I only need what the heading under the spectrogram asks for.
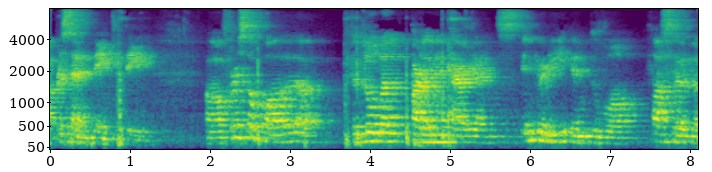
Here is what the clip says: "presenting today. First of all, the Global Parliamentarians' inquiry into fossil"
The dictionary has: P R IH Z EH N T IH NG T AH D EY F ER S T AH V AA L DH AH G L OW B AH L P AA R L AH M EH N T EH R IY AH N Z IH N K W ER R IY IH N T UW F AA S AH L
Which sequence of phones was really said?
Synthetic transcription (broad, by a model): P R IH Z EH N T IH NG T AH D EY F ER S T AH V AA L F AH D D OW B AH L P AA R L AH M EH N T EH R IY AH N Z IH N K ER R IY IH N T UW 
